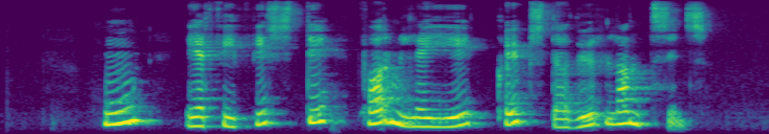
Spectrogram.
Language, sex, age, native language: Icelandic, female, 60-69, Icelandic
